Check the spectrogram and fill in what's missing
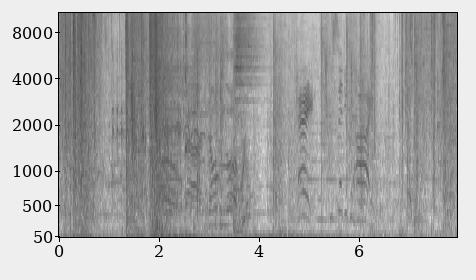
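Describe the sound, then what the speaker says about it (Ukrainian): Turrets in the game Fallout 4 fire rapid bursts of gunfire, loud clattering volleys with thumps across the stretch, while a person talks over the shooting. "В мене тільки чомусь турельки стріляють."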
